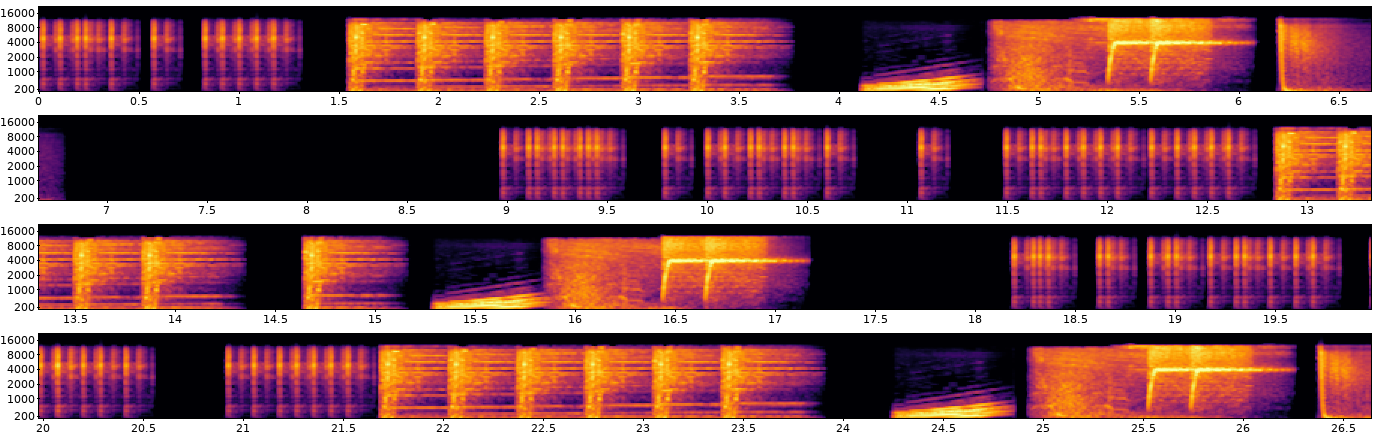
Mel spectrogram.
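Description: Game gems chime and pop as they clear in quick rising combos.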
